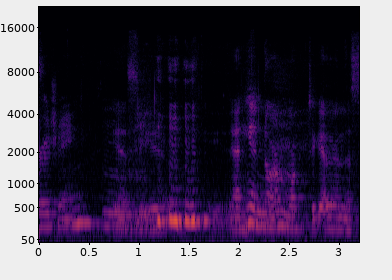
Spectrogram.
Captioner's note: laughing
